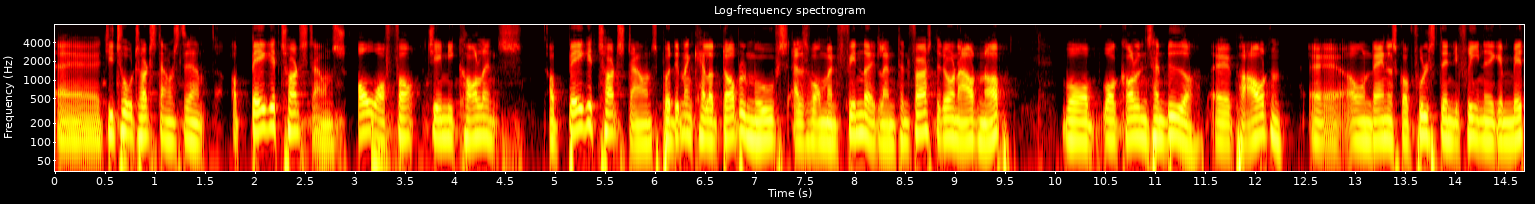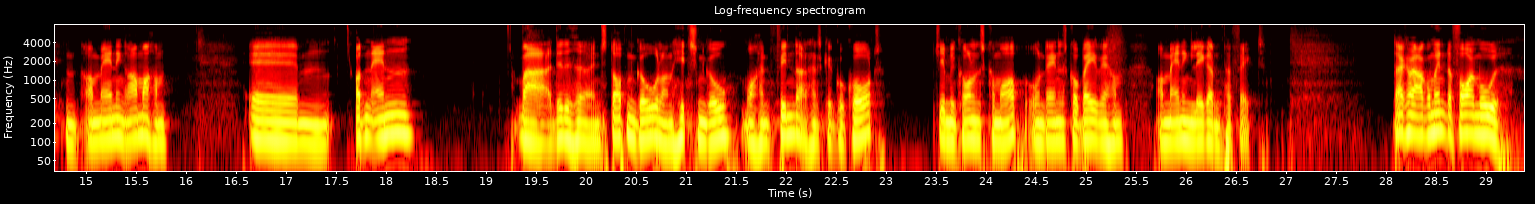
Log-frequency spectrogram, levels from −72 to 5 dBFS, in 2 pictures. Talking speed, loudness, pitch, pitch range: 210 wpm, -16 LUFS, 110 Hz, 100-120 Hz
